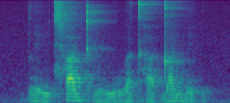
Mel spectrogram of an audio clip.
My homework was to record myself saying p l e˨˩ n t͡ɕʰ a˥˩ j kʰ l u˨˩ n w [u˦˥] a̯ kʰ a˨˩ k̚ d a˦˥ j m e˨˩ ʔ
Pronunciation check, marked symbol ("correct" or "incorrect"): incorrect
